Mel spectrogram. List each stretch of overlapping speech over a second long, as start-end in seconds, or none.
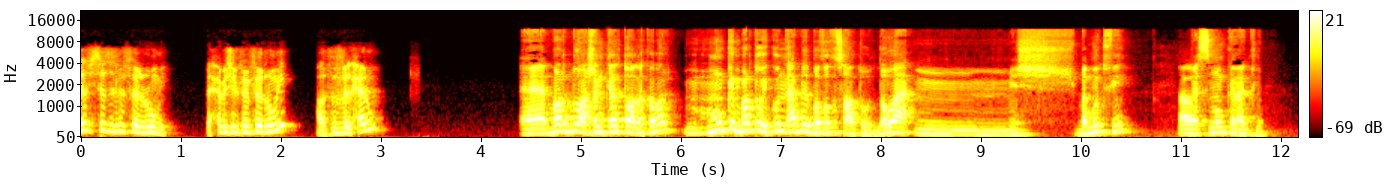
none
